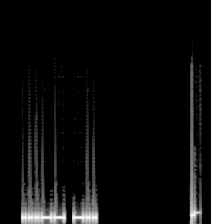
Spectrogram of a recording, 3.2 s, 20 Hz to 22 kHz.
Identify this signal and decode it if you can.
Morse code, heard as a keyed tone, about 25 wpm, 690 Hz. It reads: 3D
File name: Two Letter-Number Combinations - 25wpm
